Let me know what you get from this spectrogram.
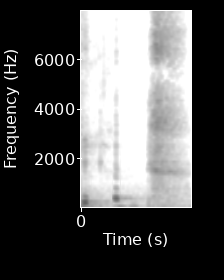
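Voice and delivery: breathy half laugh, half sob; a soft crying laugh; tearful laugh-cry. Real, not acted. Host breaking down about her husband, laugh-crying. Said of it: "I did not think I was gonna cry".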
